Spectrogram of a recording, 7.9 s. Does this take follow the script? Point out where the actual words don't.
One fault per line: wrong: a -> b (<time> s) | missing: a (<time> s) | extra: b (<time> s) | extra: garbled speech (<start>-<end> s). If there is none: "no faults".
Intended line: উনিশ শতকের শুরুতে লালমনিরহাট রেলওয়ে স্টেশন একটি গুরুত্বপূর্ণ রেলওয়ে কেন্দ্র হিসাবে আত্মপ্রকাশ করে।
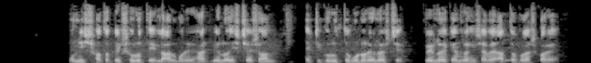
no faults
